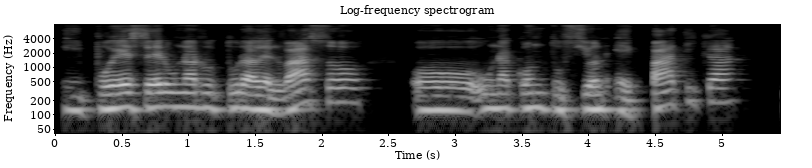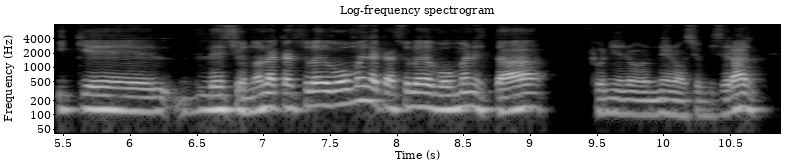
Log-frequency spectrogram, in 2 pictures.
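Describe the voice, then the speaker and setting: A man's voice: mid-range voice, a little mellow. Man lecturing, checks understanding constantly. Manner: asks himself rhetorical questions and checks understanding with "¿ya?"; briefly acts out patient and doctor dialogue. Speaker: medical physiology lecturer. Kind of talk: classroom lecture.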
